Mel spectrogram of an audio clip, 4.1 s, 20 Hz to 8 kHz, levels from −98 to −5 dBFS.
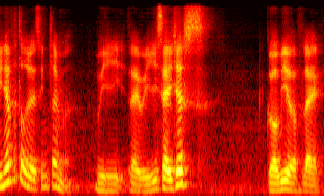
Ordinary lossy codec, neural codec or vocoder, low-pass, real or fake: none; codec, 16 kHz, 0.7 kbps, FocalCodec; 7.2 kHz; fake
